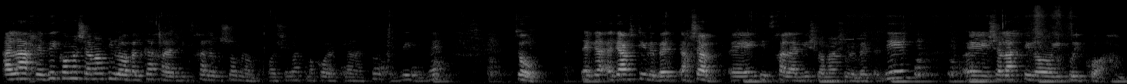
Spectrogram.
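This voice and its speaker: A woman's voice: mid-range voice, pushed and bright. A woman who works as a rabbinical court advocate tells a class about one of her cases, acting out both sides of each conversation. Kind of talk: animated storytelling to a class. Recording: roomy, distant, noisy room recording.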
